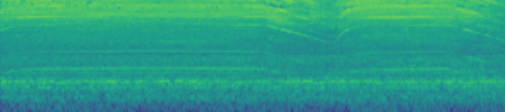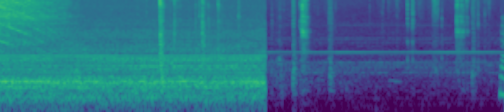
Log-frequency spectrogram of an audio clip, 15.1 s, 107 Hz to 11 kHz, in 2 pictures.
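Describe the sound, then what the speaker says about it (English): A wooden lidded box spinning on a woodturning lathe while abrasive paper works its surface, giving a steady whirring hum with shifting tones. The motor then winds down and cuts out, leaving quiet clicks and light handling noises. "So I'm going to sand starting with 180, then 220, then 320."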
